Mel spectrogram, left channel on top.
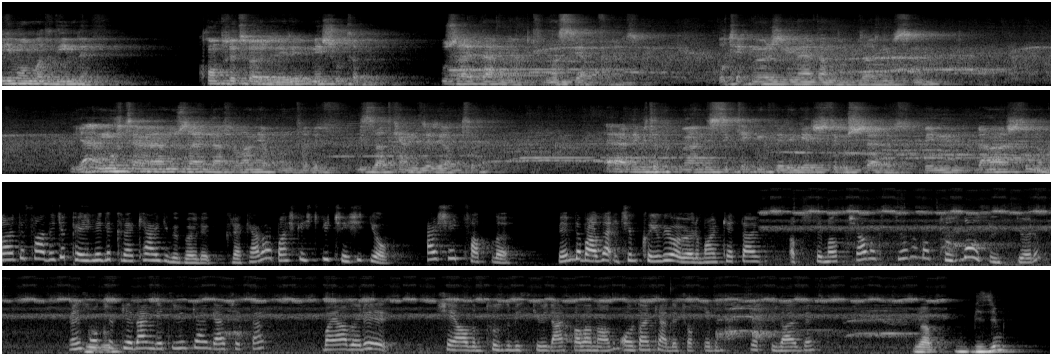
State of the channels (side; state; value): both; different; correlation 0.00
